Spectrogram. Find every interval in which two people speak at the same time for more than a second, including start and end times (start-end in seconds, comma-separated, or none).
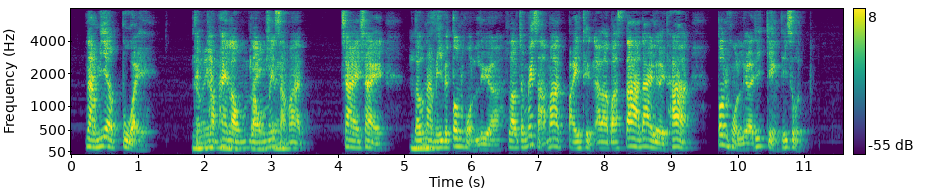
1.9-3.1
